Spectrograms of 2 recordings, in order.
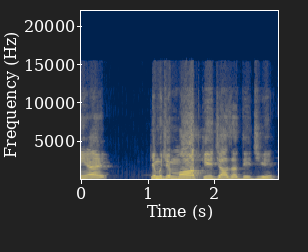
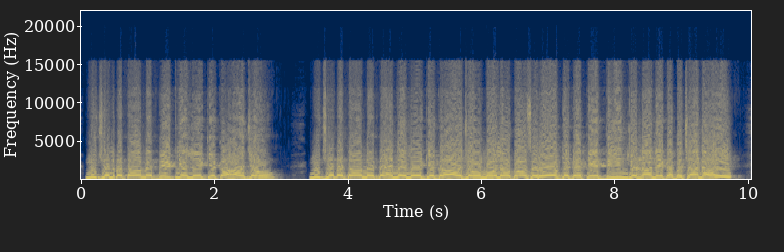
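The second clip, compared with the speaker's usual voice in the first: rising, louder grieving recital; impassioned lament; 4 semitones higher, 4 dB louder than usual. Acted. Preacher driving mourners to weep, rising wail. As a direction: build the cry toward the climax. Narration builds toward climax.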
